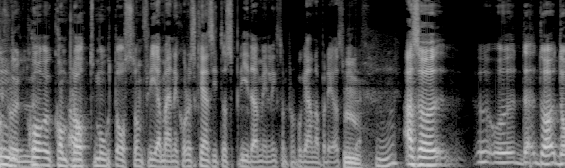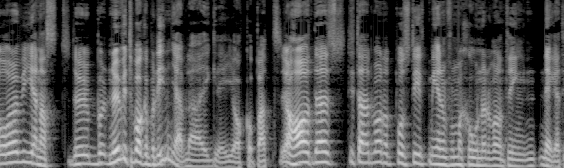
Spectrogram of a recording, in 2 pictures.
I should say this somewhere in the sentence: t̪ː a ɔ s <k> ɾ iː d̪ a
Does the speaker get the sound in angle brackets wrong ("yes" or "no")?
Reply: yes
